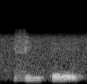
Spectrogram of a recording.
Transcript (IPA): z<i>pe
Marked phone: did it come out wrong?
no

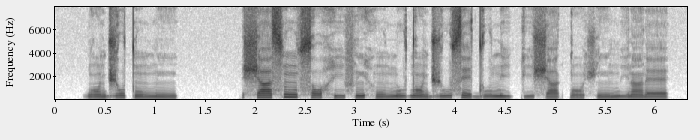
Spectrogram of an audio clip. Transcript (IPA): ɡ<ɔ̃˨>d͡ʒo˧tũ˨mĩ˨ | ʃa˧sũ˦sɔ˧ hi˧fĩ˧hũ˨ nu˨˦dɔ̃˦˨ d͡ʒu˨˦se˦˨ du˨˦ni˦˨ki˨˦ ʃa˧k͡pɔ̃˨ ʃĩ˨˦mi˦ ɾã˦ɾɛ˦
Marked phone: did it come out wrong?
no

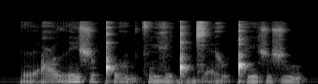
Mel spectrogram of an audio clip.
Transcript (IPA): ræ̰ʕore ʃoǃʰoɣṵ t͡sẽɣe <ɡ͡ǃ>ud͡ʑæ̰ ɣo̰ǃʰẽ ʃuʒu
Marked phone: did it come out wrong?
no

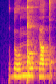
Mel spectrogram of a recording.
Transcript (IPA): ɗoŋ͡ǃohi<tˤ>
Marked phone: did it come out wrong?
no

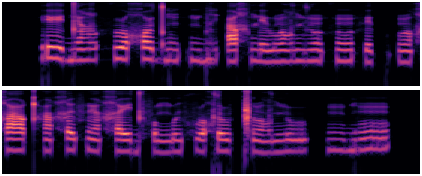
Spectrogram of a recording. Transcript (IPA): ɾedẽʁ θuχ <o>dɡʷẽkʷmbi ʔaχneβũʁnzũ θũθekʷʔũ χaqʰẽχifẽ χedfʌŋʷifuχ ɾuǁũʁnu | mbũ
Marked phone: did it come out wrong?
no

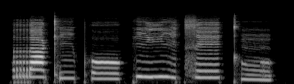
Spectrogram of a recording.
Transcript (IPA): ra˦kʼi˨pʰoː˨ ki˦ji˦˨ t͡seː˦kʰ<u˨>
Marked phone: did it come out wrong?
yes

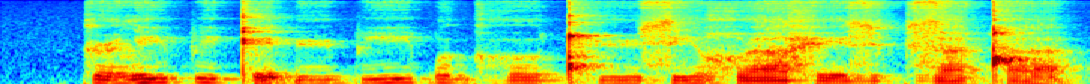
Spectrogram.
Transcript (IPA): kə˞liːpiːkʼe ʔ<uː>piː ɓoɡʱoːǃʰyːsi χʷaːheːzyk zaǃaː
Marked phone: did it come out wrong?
yes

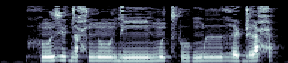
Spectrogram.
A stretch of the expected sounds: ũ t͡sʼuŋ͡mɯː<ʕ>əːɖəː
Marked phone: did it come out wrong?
yes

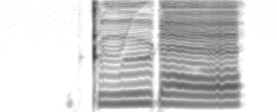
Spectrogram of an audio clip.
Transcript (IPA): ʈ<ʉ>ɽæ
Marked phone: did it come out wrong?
no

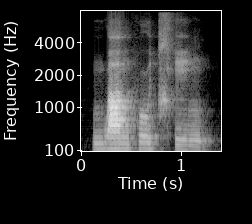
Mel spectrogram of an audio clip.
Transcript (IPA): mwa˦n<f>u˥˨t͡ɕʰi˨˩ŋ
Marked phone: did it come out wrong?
no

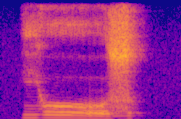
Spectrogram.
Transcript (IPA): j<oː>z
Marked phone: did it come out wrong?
no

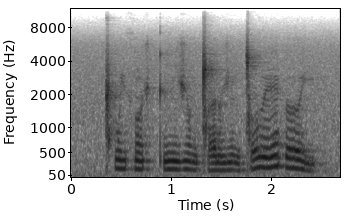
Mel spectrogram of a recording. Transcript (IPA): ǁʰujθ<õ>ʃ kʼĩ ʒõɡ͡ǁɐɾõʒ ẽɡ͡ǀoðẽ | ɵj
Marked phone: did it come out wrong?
no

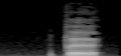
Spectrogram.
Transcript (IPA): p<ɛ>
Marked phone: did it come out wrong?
no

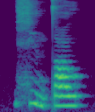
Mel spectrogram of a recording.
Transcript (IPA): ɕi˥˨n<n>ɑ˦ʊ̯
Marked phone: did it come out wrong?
yes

